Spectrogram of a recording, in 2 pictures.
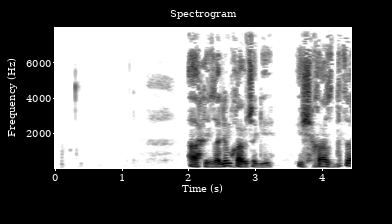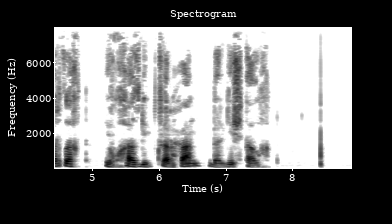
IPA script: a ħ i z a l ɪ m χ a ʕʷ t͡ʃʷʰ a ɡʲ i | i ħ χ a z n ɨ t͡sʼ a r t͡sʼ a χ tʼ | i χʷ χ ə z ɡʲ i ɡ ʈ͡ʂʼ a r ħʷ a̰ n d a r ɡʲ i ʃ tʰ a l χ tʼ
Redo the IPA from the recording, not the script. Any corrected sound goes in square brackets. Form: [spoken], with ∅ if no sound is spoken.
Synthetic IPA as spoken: a ħ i z a l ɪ m χ a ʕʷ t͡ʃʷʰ a ɡʲ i | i [ʃ] χ a z [d] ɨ t͡sʼ a r t͡sʼ a χ tʼ | i χʷ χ [a] z ɡʲ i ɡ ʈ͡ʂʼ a r ħʷ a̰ n d a r ɡʲ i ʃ tʰ a l χ tʼ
